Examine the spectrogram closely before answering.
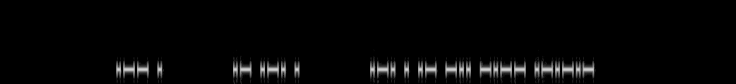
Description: Morse code, heard as a keyed tone, about 36 wpm, 700 Hz. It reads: WE ARE READY.
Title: 3x Word-Spacing - Sentences from Top 400 Words - 35wpm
